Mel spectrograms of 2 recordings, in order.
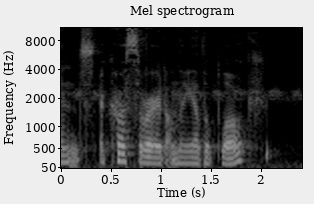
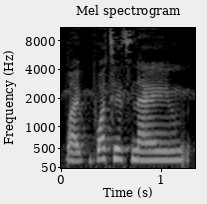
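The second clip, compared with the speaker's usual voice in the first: higher, pressing demands; retold yelling; 5 semitones higher, slower than usual. Mother interrogating her daughter through open windows, mock yelling. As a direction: fire the questions like a suspicious mum. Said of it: "starts yelling at me".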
